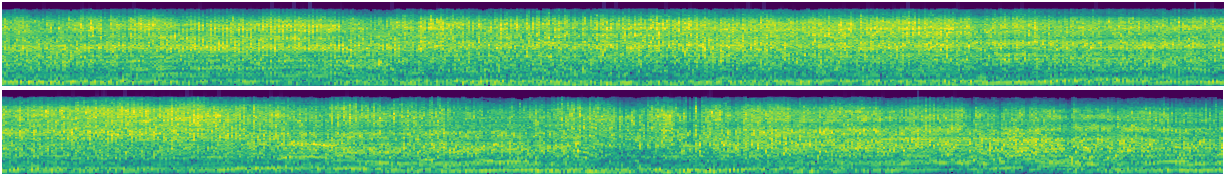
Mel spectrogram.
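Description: Several demolition derby cars' engines revving up and down as the cars push and ram one another, their pitch rising and falling again and again over a dense, steady din.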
